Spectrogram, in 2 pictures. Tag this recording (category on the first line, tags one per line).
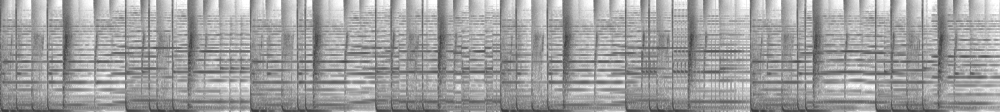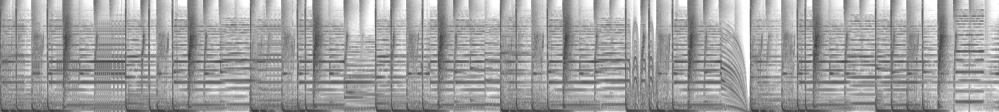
Music > Multiple instruments
fantasy
trippy
electronic
music
cheesy
trip
chill
groovy
loopable
rhythm
dance
glitchy
videogame
glitch
mellow
perc
kit
composition
hop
